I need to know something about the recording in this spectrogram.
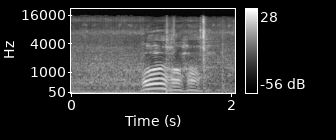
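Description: A truck door latch clicks open.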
